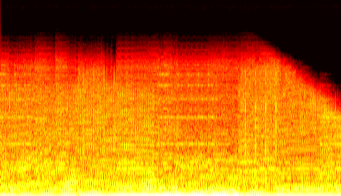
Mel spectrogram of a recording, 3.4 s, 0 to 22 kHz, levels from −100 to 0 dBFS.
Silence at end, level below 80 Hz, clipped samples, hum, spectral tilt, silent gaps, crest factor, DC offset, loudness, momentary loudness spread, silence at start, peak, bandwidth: 0 s; -20 dBFS; under 0.1%; none; -5.5 dB/octave; none; 16 dB; 30%; -18 LUFS; 1 LU; 0 s; 0 dBFS; 8.4 kHz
